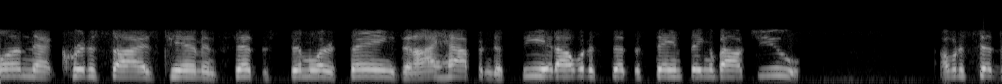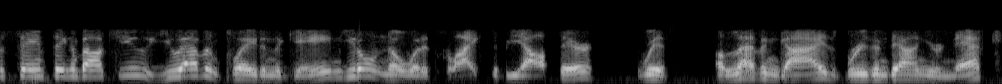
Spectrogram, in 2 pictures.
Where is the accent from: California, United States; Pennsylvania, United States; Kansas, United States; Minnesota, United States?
California, United States; Bay Area; I grew up in the Bay Area.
